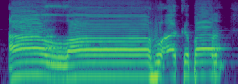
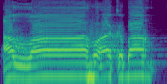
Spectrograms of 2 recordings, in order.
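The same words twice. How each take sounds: First: The first vowel of Allah is long. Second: The first vowel of Allah is short. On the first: It asks whether God is the greatest. The speaker calls it wrong. "Yang salahnya ... A-nya panjang" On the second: It states that God is the greatest. The speaker calls it right. "Yang betulnya ya"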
